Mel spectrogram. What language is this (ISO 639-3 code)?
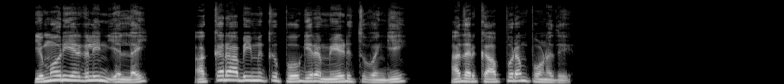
tam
